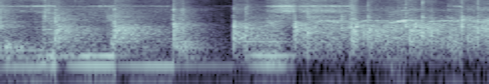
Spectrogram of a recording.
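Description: A small audience clapping as the piece ends: a few scattered claps, a brief lull about a second in, then fuller applause.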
